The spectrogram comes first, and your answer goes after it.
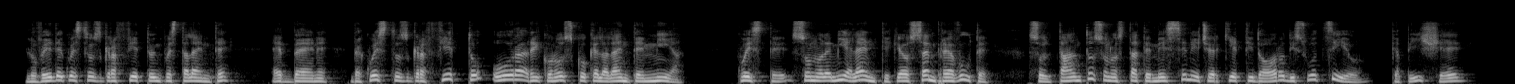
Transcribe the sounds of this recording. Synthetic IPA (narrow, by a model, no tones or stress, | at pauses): loveːd̪ekwest̪ozɡɾafːjet̪ːoiŋkwest̪alɛnt̪e | ɛbːɛːne | d̪akwest̪ozɡɾafːjet̪ːooːɾarikonoskok̟elalɛnt̪eɛmːiːa | kwest̪esoːnolemiːelɛnt̪ik̟eɔsːɛmpɾeavuːt̪e | solt̪ant̪osoːnost̪aːt̪emesːenejt͡ʃerk̟jet̪ːid̪ɔːɾod̪isuːod̪z̥iːo | kapiʃːe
